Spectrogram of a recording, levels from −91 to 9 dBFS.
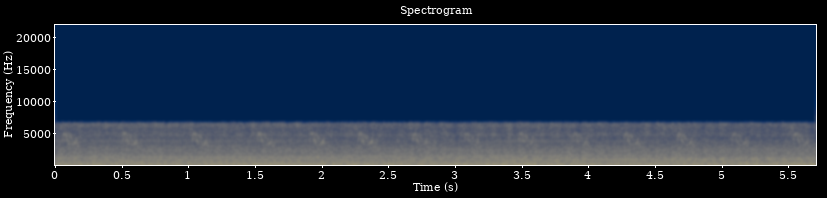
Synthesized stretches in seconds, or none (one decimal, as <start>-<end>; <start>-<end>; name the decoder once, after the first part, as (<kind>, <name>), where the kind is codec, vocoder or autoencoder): none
